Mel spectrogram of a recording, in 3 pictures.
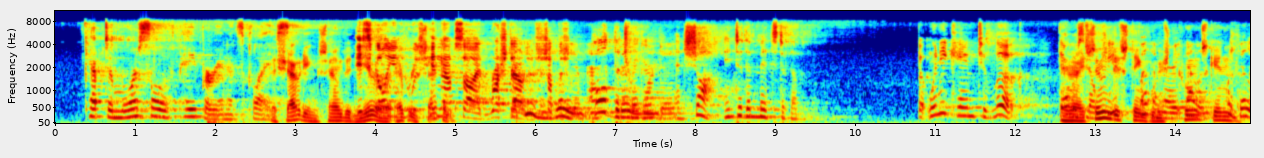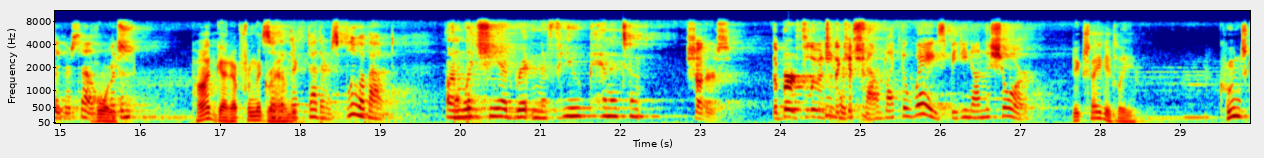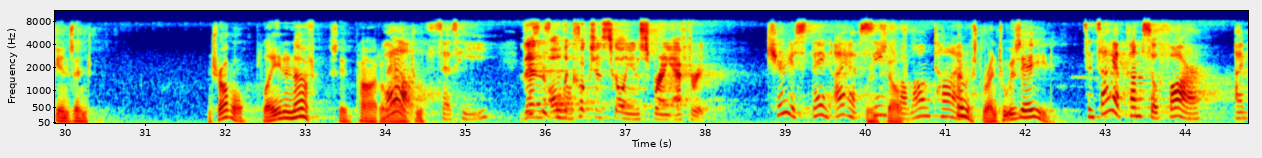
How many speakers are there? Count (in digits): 6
